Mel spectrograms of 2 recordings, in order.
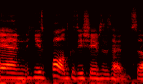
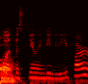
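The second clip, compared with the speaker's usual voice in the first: plain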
